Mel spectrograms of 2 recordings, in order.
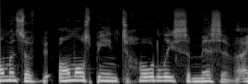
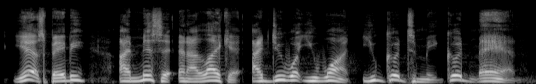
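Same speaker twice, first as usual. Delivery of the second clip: mock, put-on encouraging dad voice; 2 semitones lower than usual. Retelling a woman's reply to him, in a put-on encouraging dad voice. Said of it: "You sounded like an encouraging dad".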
